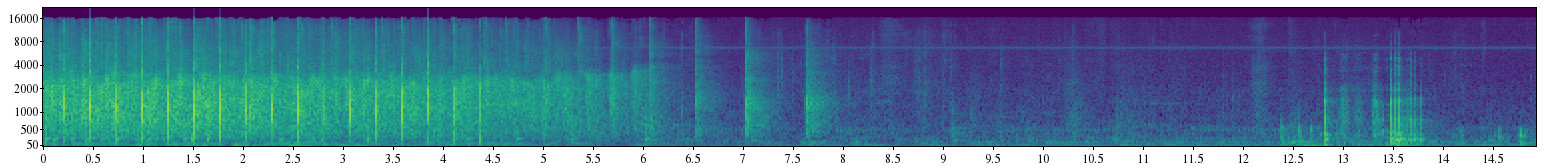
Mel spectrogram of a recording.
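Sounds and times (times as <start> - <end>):
audience applause: 0.0 - 8.1.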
